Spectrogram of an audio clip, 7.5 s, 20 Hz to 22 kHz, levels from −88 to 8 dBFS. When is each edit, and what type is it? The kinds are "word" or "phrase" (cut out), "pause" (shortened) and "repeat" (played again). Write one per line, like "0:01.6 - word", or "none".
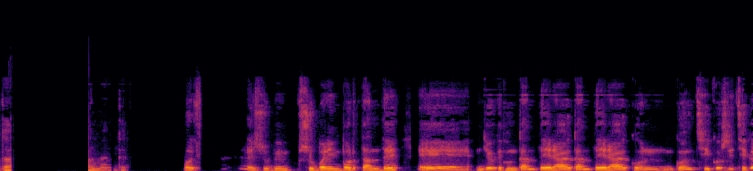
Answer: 0:01.7 - pause
0:04.1 - pause
0:05.0 - word
0:05.7 - repeat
